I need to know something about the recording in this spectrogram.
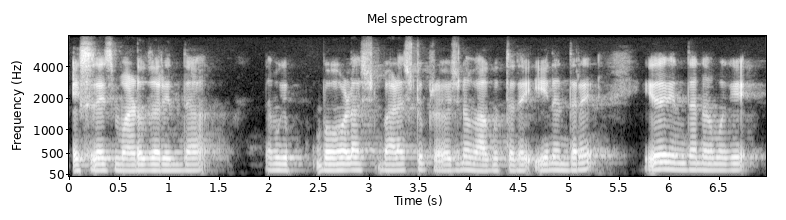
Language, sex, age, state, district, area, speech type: Kannada, male, 18-30, Karnataka, Bangalore Rural, rural, spontaneous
